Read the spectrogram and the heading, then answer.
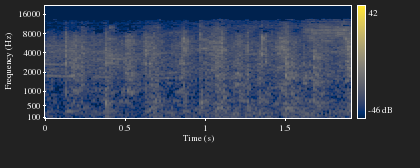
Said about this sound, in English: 64 hands building a house for the homeless.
